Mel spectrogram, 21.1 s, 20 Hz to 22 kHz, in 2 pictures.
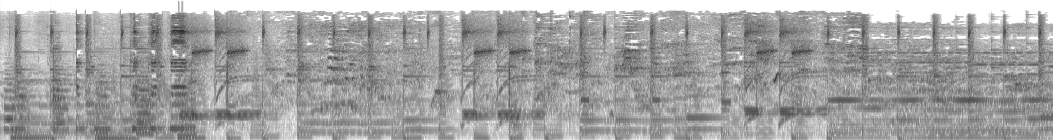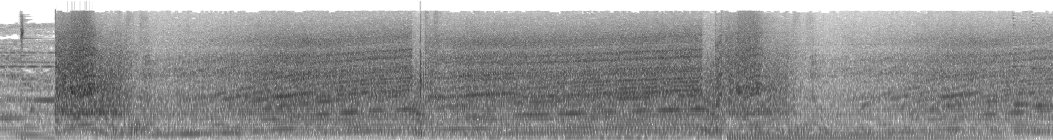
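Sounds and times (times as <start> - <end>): car engine accelerating: 11.1 - 21.0
steady low drone: 14.7 - 20.8.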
